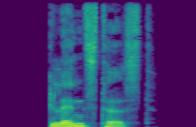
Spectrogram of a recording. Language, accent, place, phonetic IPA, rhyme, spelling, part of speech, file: German, Germany, Berlin, [ˈɡlɛnt͡stəst], -ɛnt͡stəst, glänztest, verb, De-glänztest.ogg
- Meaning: inflection of glänzen: 1. second-person singular preterite 2. second-person singular subjunctive II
